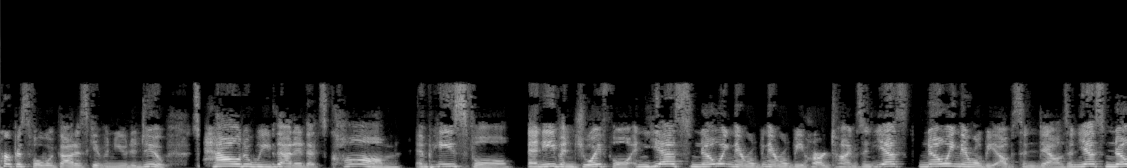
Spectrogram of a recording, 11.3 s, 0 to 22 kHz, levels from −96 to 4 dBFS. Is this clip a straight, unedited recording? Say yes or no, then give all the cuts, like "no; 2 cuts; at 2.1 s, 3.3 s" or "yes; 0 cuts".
no; 7 cuts; at 2.0 s, 2.7 s, 3.0 s, 4.1 s, 5.2 s, 7.6 s, 9.1 s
